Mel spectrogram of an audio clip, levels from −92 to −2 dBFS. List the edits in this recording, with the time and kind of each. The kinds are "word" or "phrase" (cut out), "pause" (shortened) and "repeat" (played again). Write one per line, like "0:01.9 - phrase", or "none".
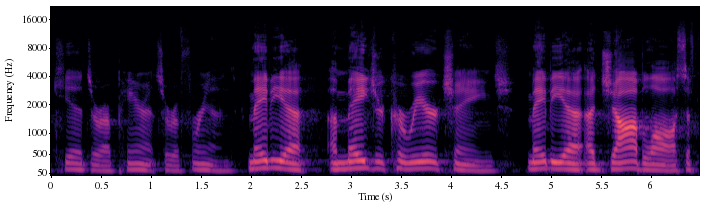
0:01.9 - pause
0:04.7 - pause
